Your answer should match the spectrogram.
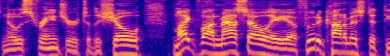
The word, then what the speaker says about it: Von Massow: We're going to speak to Mike Von Massow. Did I pronounce that right?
